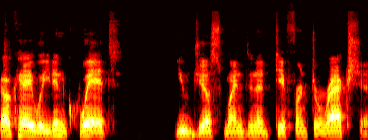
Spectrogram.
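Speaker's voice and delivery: ordinary delivery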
